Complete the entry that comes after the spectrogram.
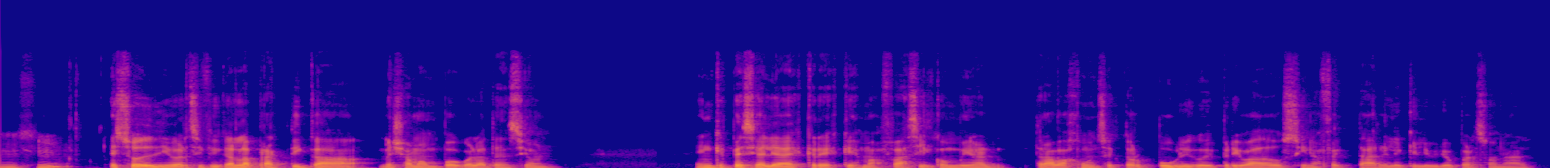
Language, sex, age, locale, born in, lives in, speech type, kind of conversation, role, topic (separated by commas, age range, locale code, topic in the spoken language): Spanish, male, 30-34, es-AR, Argentina, Italy, read, expert-assistant, asker, ¿Cómo cambia la vida y el bienestar de los médicos al especializarse?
